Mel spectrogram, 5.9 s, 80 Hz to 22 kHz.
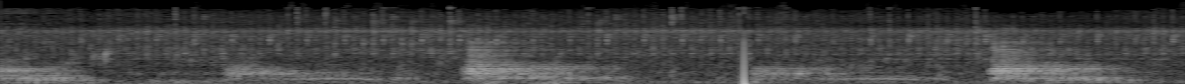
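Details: Kia Rio 4 front suspension: creaky squeal about every second as the wheel is turned, otherwise quiet; the upper strut mount was suspected, but the cause was the ball joint, later replaced; ball joint squeak.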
